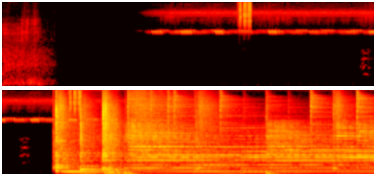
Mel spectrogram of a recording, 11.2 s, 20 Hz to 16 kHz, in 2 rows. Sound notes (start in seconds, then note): 2.2 crickets chirping; 6.4 ominous music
